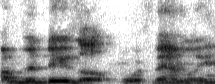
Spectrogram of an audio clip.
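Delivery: voice sounding caught inside a vacuum. Imitating how Vin Diesel talks, sounding like he's caught in a vacuum: imitating Vin Diesel's voice. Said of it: "he always kinda is like".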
